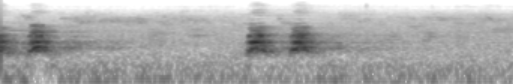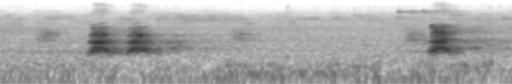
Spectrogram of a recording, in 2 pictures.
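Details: Short single and double barks from about three dogs inside an apartment building, repeated every few seconds and disturbing neighbours; the barking is said to last for many hours.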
